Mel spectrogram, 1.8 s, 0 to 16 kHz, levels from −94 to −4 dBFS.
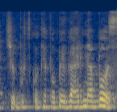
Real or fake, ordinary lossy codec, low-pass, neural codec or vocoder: fake; AAC, 48 kbps; 10.8 kHz; codec, 24 kHz, 3.1 kbps, DualCodec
